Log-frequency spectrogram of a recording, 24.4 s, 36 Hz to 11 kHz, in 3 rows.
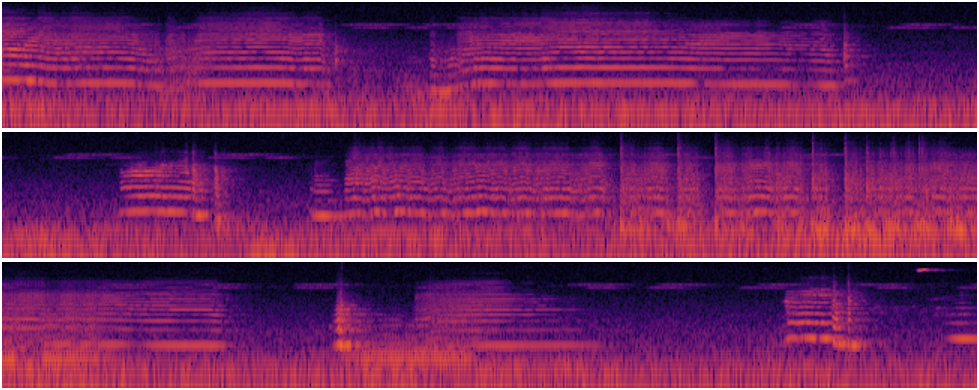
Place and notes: Mladinska, Maribor, Slovenia - late night creaky lullaby for cricket/15
cricket outside, exercising creaking with wooden doors inside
